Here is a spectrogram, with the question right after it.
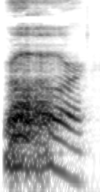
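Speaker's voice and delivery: loud voiced mock roar; lion's roar. A narrator's reading. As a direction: roar out loud like a storybook lion. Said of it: "the lion jumped up".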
